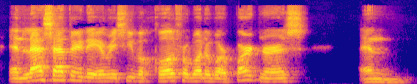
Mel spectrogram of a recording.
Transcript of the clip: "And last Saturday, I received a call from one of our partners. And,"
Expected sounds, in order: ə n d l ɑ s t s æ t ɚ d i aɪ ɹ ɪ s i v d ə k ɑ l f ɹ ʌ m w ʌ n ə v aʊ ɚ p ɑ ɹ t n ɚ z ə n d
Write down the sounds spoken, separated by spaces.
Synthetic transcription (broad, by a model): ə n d l ɑ s t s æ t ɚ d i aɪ ɹ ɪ s i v ə k ɑ l f ɹ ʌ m w ʌ n ə v aʊ ɚ p ɑ ɹ t n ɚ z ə n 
